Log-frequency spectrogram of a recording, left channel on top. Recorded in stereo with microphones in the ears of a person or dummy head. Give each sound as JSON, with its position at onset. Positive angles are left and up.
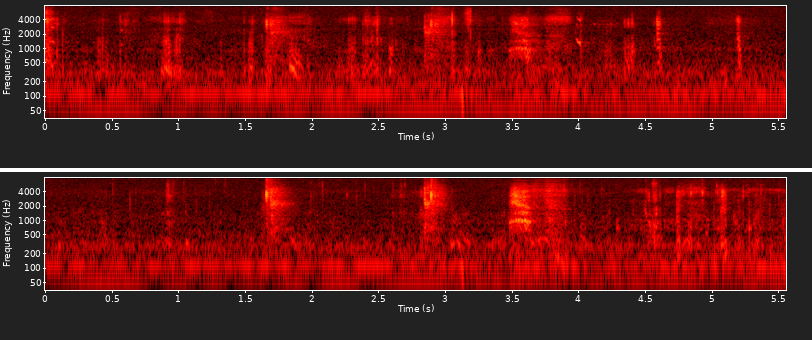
{"t": 1.6, "sound": "a finger snap", "side_deg": -40, "distance_m": 1.7}
{"t": 3.5, "sound": "whispering", "side_deg": -70, "distance_m": 0.8}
